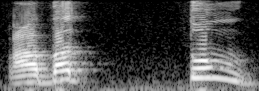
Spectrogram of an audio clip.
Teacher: वाला आना आबिदुम मा, यहां पर इदगाम माल गुन्ना का कहना, आबिदुम मा अबदतुम, ये बा जो है ये ता के साथ जाकर मिल जाएगा और ये साकिन हरफ बीच में से खत्म हो जाएगा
